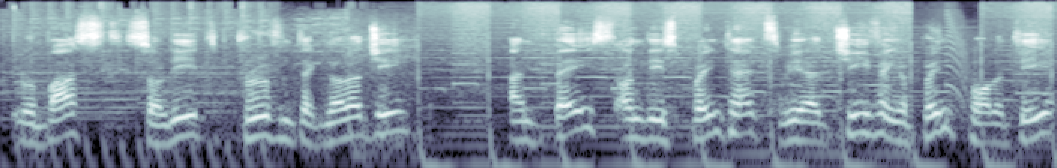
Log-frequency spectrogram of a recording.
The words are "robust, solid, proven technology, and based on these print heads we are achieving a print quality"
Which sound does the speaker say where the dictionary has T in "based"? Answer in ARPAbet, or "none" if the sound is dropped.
T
